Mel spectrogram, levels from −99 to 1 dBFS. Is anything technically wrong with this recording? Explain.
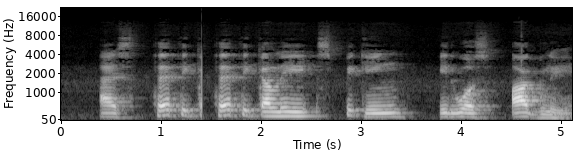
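Yes, there is a CD skip at 1.40 s in this speech. A jolt or disc flaw sent the laser to another turn of the spiral, so after a very brief mute, playback resumes from a different point. Unlike a simple dropout, the speech does not continue where it stopped.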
